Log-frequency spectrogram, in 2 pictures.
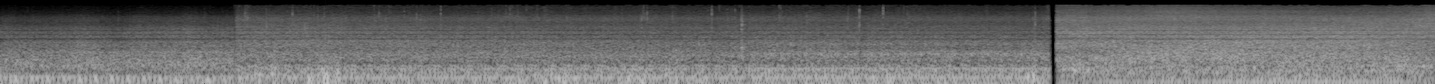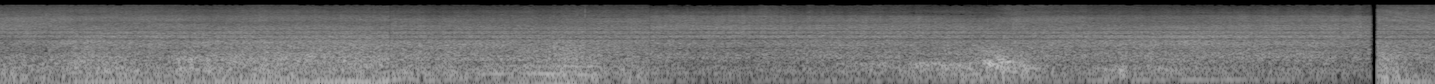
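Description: Heavy rain: first drumming on a car's windscreen and roof over a low steady hum inside the cabin, then, after a sudden cut about ten seconds in, a downpour on an open street. A vehicle drives through standing water and throws up spray as it passes.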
